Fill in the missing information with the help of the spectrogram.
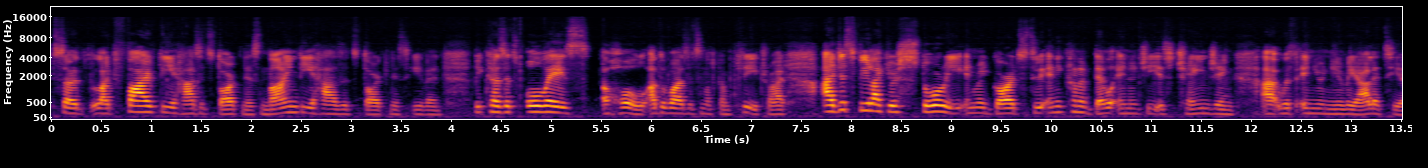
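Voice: medium pitch, fairly bright tone. A tarot reader giving a casual pick-a-card reading, who talks straight to the viewer and rambles with repeated words and frequent "okay?" check-ins. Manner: enthusiastic, intuitive, talks directly to the viewer.

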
